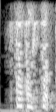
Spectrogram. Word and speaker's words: 男と女: 人と人、これは男と女と書いて、人と人と読ませています。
